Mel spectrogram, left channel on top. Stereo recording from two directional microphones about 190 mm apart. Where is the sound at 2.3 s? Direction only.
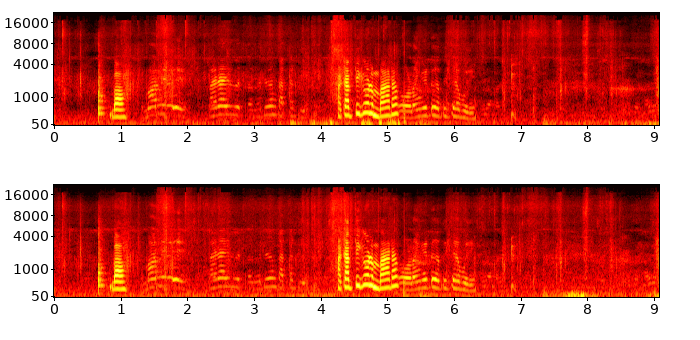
15° left (ahead or behind).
